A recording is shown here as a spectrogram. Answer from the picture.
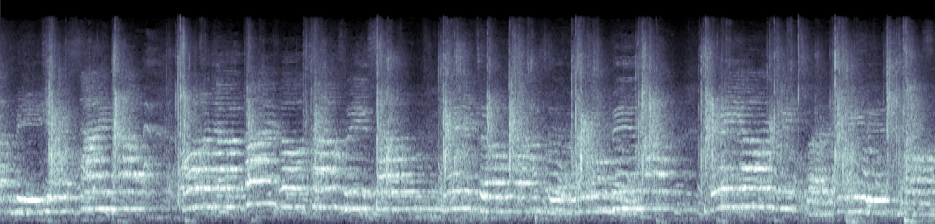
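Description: Children's choir singing a song together, phrase after phrase with short breaths between lines.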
